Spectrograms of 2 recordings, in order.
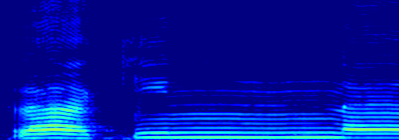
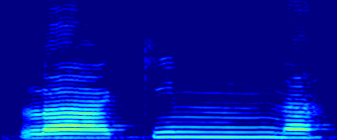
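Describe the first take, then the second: First: The final vowel is long. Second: The final vowel is short. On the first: The reading stops at this word. "Ketika waqaf dibaca panjang" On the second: The reading continues without stopping. "ketika wasol lafaz lakinna dibaca pendek, bunyinya seperti"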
